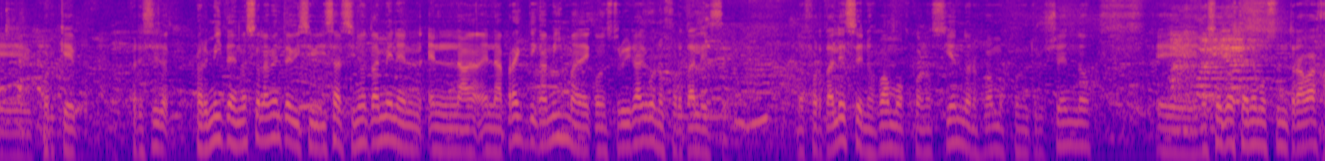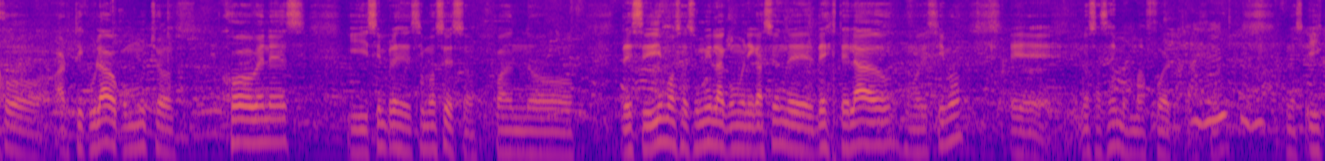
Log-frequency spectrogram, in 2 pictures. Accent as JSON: {"language": "Spanish", "town": "San Pedro", "region": "Buenos Aires Province", "country": "Argentina", "said": "vengo de la ciudad de San Pedro, al norte de la provincia de Buenos Aires."}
